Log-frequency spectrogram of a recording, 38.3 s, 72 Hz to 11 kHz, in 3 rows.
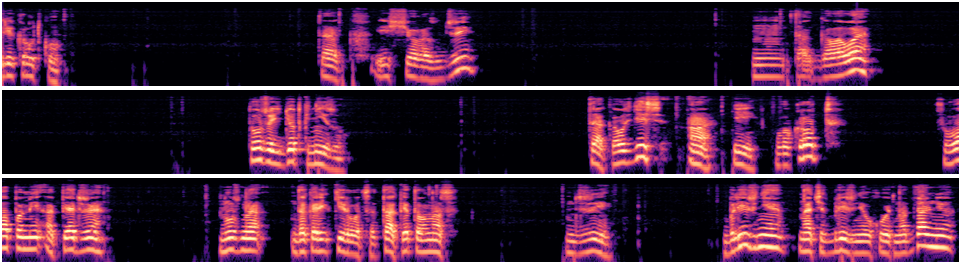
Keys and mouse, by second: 2.0 r, 3.8 click, 5.0 g, 10.5 g, 15.1 click, 16.8 g, 21.6 a, 22.4 i, 23.5-27.0 middle drag, 27.6 middle click, 28.2 KP_3, 29.6-30.6 drag, 32.8 g, 34.8 click, 36.5 g.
